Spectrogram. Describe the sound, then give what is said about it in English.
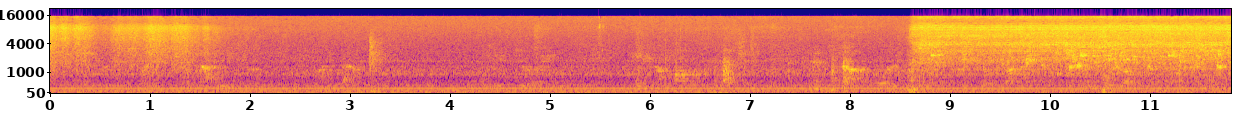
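Tap water runs over green beans being rinsed in a sink, a steady hiss that swells sharply louder and brighter for the last few seconds. “So put that in the sink, dump the green beans inside, hose them off.”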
